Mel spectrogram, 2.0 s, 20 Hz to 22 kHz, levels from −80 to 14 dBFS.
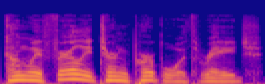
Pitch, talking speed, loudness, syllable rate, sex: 145 Hz, 180 wpm, -16 LUFS, 5.1 syllables/s, male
